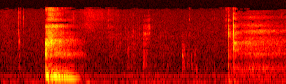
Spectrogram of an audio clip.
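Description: Throat clearing: a short, rough, raspy burst, followed a moment later by a fainter second rasp, each standing alone against near silence.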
